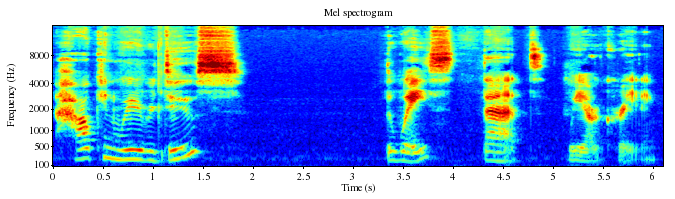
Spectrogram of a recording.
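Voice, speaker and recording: A woman from Sweden with a Swedish accent, hosting a solo podcast and giving earnest advice, often trailing off into breathy ends. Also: medium pitch, wildly swooping pitch, very slow, sharp tone. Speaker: podcast host.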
